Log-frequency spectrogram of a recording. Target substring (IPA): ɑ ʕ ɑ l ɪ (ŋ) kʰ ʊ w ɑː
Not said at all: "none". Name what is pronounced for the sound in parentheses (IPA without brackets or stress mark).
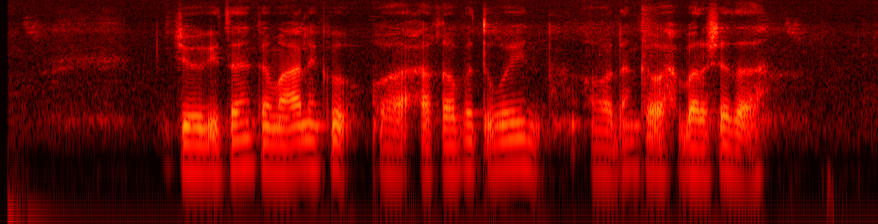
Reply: ŋ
